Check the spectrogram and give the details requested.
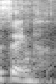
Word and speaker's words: Singh: last name how do you say that oh Sing Sing yeah just sing okay so on December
